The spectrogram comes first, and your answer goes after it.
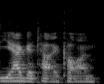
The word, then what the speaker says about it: Jaghatai Khan: tell the haters but you actually pronounce the J as a y go around telling people it's yagai khon yagai cat that's messed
